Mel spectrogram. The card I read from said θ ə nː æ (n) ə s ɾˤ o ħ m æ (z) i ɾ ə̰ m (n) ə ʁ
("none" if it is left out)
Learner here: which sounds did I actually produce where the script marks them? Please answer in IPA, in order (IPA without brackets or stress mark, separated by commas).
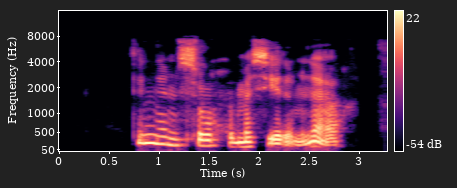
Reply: m, s, n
